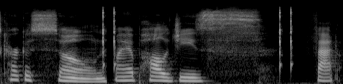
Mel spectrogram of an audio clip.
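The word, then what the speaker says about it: Carcassonne: last video as well I guess I said it like car Zone with a zed yes I am Canadian but apparently is Kasson my apologies fat o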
